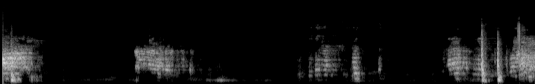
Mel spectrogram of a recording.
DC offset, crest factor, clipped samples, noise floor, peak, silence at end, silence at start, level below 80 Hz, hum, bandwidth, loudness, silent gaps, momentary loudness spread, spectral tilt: under 0.1%; 24 dB; under 0.1%; -76 dBFS; -2 dBFS; 0 s; 0 s; -70 dBFS; none; 9.4 kHz; -25 LUFS; none; 20 LU; -5 dB/octave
